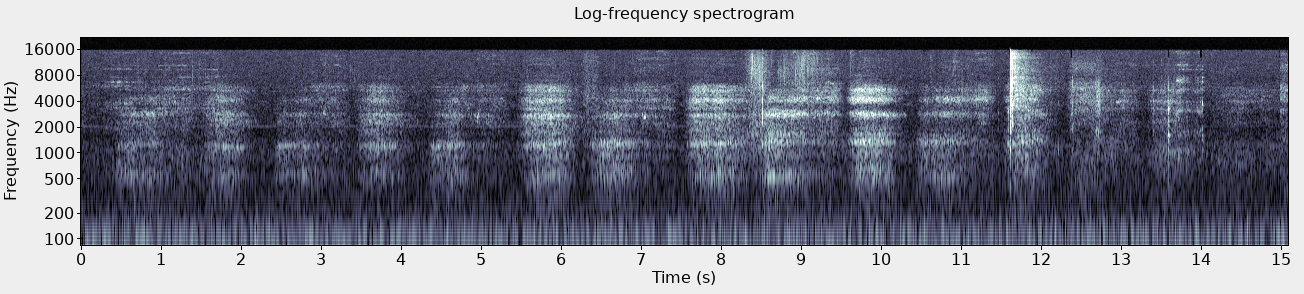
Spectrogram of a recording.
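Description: A man breathing close to the microphone in a steady rhythm, a little under one breath a second, over a low steady hum. A single sharp click comes near the end.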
